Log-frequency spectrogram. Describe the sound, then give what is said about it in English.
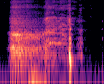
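Deep breathing from someone settling into a reclining chair: one long, airy breath, then a sharp, sudden puff of air and a short fading tail. “Let me take a couple deep breaths.”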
